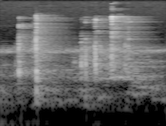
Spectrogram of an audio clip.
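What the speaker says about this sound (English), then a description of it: "you're going to press Ctrl and enter" A Ctrl plus Enter shortcut pressed on a computer keyboard: a few quiet, crisp key clicks in quick succession, close up in an otherwise silent room.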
